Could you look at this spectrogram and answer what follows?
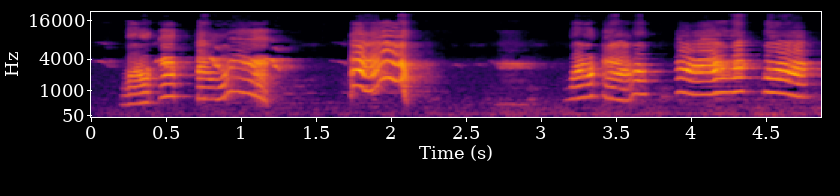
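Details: A parrot imitating speech, known for "radhe radhe", "jai shree ram", "sita ram" and "mummy papa"; several shrill, rapid word-like bursts separated by short pauses, with a faint low hum beneath.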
